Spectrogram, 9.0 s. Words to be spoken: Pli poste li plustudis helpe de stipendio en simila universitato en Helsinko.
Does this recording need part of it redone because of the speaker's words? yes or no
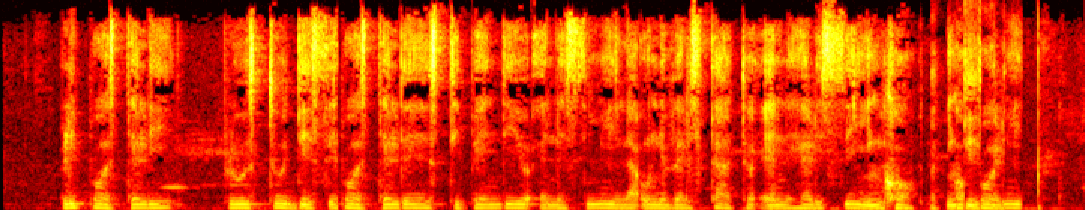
yes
